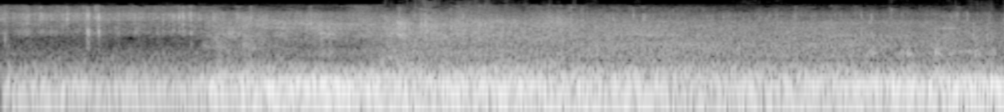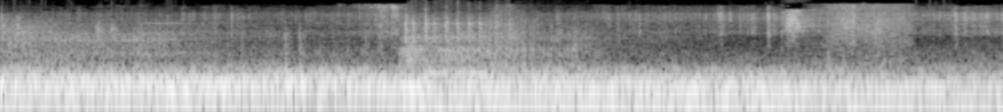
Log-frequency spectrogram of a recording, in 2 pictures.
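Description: A heavy stone door grinds slowly open.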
